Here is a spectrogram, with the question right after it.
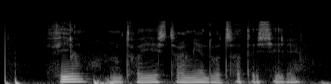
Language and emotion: Russian, neutral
